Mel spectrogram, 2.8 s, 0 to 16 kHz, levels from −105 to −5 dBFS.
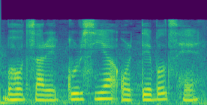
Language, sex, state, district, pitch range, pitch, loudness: Hindi, female, Arunachal Pradesh, Lower Dibang Valley, 185-205 Hz, 190 Hz, -13 LUFS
